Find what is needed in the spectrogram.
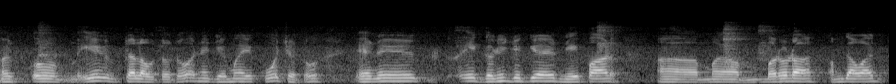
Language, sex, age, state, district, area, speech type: Gujarati, male, 60+, Gujarat, Narmada, urban, spontaneous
